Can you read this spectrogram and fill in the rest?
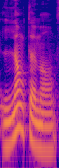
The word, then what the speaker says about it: lentement: And in this situation, the ENT is pronounced as a nasal EN, which sounds like en, as in enfant for child. So speak slowly, parlez lentement, s'il vous plaît.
